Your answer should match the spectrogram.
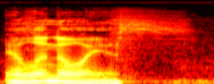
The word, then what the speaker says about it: Illinois: Clayton broke up with lady because she said Illinois. Or Illinois? Regardless, you don't pronounce the S.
